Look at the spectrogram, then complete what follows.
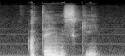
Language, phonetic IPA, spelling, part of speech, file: Polish, [aˈtɛ̃j̃sʲci], ateński, adjective, Pl-ateński.ogg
